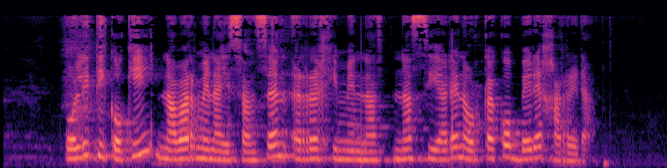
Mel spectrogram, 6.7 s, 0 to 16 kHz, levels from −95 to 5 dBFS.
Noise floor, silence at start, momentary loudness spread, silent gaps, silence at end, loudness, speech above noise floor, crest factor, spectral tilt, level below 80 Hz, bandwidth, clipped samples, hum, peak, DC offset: -67 dBFS; 0.65 s; 8 LU; none; 0.6 s; -24 LUFS; 44 dB; 20 dB; -3.5 dB/octave; -64 dBFS; 12 kHz; under 0.1%; none; -4 dBFS; under 0.1%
